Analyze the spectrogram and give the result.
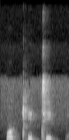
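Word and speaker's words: Wakatipu: We left Invercargill by the 6:45 train in the morning to make an expedition to Lake Wakitip, pronounced Wakitip.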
